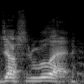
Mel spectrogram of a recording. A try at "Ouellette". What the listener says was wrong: Justin Ouellette. It was he dropped the R. The R is silent.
